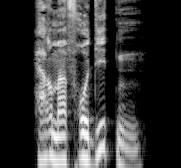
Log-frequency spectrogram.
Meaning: 1. genitive singular of Hermaphrodit 2. plural of Hermaphrodit
- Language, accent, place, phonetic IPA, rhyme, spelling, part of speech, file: German, Germany, Berlin, [hɛʁmafʁoˈdiːtn̩], -iːtn̩, Hermaphroditen, noun, De-Hermaphroditen.ogg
